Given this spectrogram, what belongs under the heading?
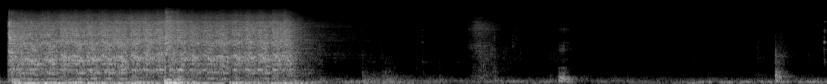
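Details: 1967 Camaro with a newly installed 454 big-block, first start with the carburetor primed but the fuel pump apparently not working: loud rough running for about three seconds, then an abrupt stall with faint clunks afterward. Fuel starvation is suspected, not confirmed.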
